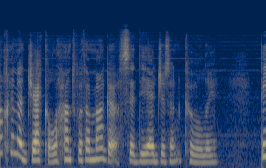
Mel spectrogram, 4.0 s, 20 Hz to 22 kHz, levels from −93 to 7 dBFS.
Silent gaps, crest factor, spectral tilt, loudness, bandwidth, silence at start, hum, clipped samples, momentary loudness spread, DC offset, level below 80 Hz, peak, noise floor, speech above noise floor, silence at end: none; 20 dB; -4.5 dB/octave; -29 LUFS; 11 kHz; 0 s; none; under 0.1%; 12 LU; under 0.1%; -72 dBFS; -10 dBFS; -63 dBFS; 33 dB; 0 s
